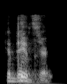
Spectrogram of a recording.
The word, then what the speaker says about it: Kibitzer: Kibitzer. Like kibbles and bits.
